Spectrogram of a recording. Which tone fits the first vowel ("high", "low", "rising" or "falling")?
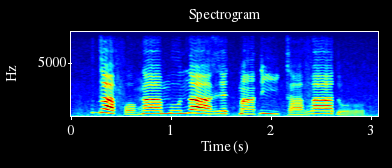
falling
